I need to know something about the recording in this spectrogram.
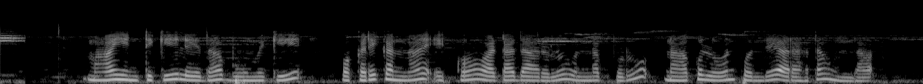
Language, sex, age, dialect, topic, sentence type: Telugu, female, 18-24, Utterandhra, banking, question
